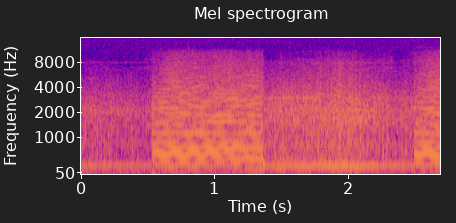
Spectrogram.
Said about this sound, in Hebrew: האמת היא שהצליל הבאזי אבל המונוטוני הזה שלה הוא קצת כמו צפירת הרגעה. זה בעצם אומר איכשהו שהכל בינתיים כרגיל והכל זורם. הנה זה למשל מה שאני שמעתי אתמול בערב.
